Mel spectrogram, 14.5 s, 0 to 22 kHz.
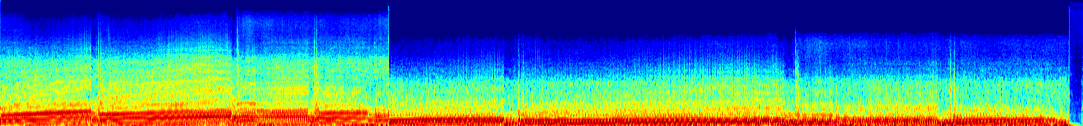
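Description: An Aprilia Tuono V4 1100RR engine revs hard and close, climbing in pitch through the gears, with several quick drops at each upshift, some of them stuttering, then settling into a steady, loud drone.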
